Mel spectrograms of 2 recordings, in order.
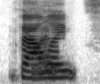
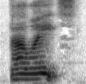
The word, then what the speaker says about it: phthalates: Phthalates. Phthalates. The P is silent, so I guess it's phthalates.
